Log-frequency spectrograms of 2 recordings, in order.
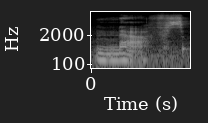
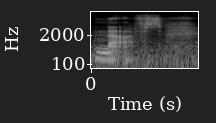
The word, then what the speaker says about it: nafs: talk a lot about the word nafs that some of you even mentioned it's spelled n fs and that's a singular word nafs it just happens to have an s on it so then we think that it's a plural thing it's not nafs so the nafs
